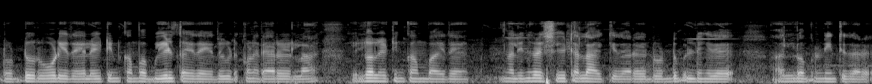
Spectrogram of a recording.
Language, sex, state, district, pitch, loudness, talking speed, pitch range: Kannada, male, Karnataka, Raichur, 130 Hz, -19 LUFS, 180 wpm, 125-140 Hz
